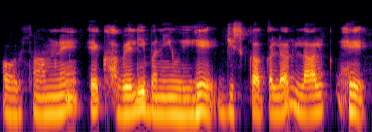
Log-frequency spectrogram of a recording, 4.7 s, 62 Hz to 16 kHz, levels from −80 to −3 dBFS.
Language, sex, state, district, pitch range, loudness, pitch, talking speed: Hindi, male, Madhya Pradesh, Dhar, 135-150 Hz, -17 LUFS, 140 Hz, 140 wpm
